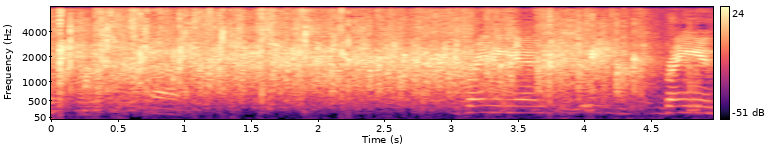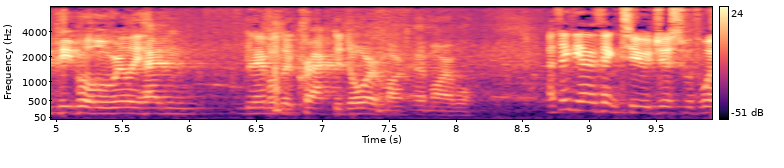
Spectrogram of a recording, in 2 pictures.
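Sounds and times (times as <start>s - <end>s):
audience applause: 0.0s - 4.6s
speech: 3.1s - 4.0s, 4.6s - 9.9s.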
